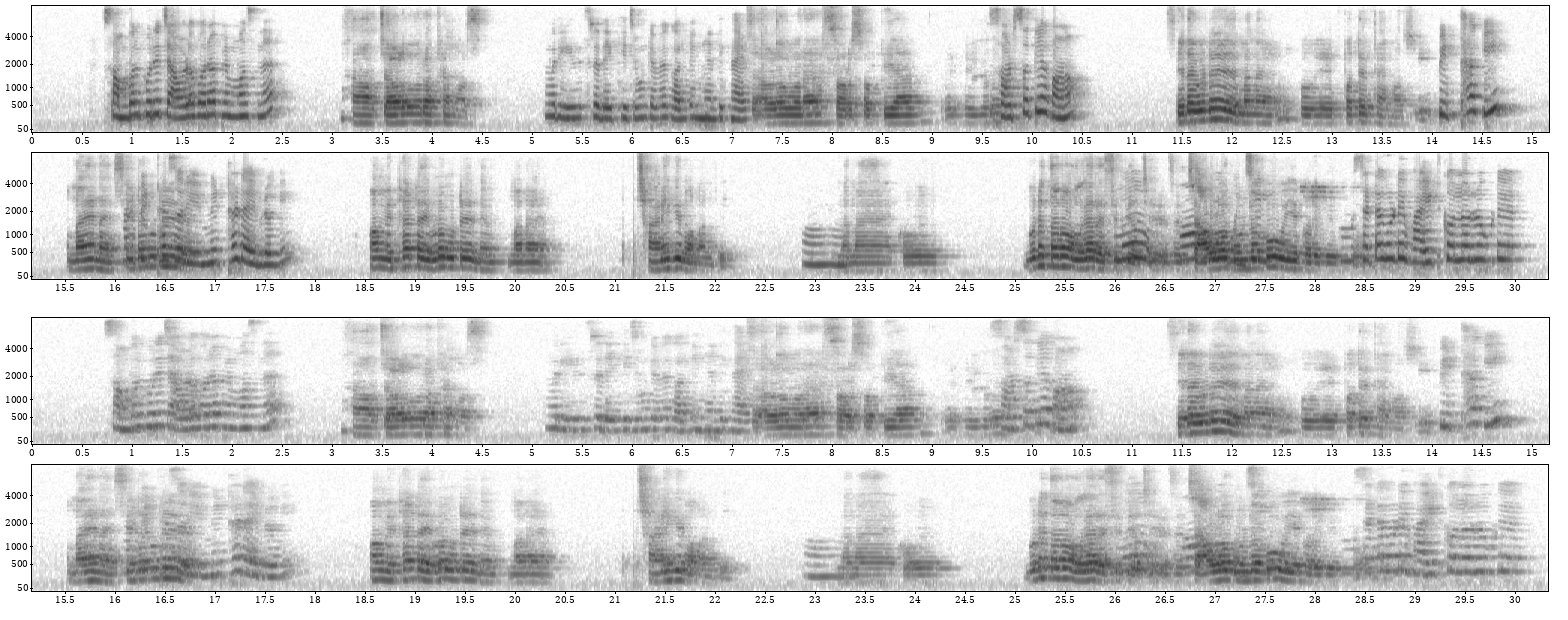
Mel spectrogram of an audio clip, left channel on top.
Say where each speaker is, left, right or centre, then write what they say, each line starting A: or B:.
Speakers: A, on the left; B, on the left.
A: ସମ୍ବଲପୁର ଚାଉଳ ବରା ଫେମସ ନା?
B: ହଁ ଚାଉଳ ବରା ଫେମସ।
A: ମୁଁ ରିଲସ ରେ ଦେଖିଛି। ମୁଁ କେବେ ଗଲି ନିହାତି ଖାଇବି।
B: ଚାଉଳ ବରା, ସଡସ୍ଵତୀଆ ଏଇଗୋର୍ଷ
A: ସରସତିଆ କଣ
B: ସେଇଟା ଗୋଟେ ମାନେ ଏପଟେ ଫେମସ।
A: ପିଠା କି?
B: ନାଇଁ ନାଇଁ, ସେଇଟା
A: ମାନେ ପିଠା
B: ଗୋଟେ
A: ସରି ମିଠା ଟାଇପ ର କି?
B: ହଁ ମିଠା ଟାଇପ ର ଗୋଟେ ମାନେ ଛାଣିକି ବନ
A: ଓହୋ
B: ମାନେ କଉ ଗୋଟେ ତାର ଅଲଗା ରେସିପି
A: ମୁଁ
B: ଅଛି ସେ
A: ହଁ
B: ଚାଉଳ
A: ହଁ ମୁଁ ବୁଝିଲି।
B: ଗୁଣ୍ଡକୁ ଇଏ କରିକି
A: ଉଁ ସେଟା ଗୋଟେ ହ୍ୟାଇଟ କଲର ର ଗୋଟେ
